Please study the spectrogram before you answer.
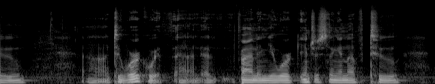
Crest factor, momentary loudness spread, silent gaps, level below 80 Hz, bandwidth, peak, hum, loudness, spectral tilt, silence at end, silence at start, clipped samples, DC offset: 20 dB; 14 LU; none; -54 dBFS; 17 kHz; -10 dBFS; none; -30 LUFS; -5.5 dB/octave; 0.1 s; 0 s; under 0.1%; under 0.1%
